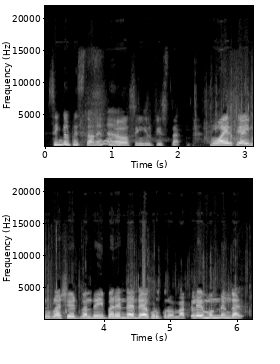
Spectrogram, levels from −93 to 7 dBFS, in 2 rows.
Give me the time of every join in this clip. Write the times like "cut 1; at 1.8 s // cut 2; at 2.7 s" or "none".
cut 1; at 2.3 s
